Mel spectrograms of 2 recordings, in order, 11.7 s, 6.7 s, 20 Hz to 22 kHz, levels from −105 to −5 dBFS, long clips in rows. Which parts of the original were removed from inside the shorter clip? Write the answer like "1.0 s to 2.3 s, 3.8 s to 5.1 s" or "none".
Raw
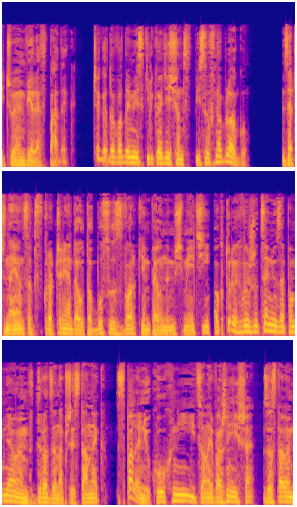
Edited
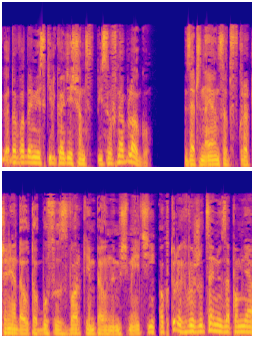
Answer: none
